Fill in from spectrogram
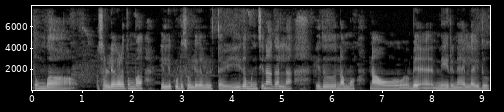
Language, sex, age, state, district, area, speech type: Kannada, female, 60+, Karnataka, Udupi, rural, spontaneous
